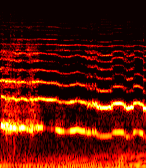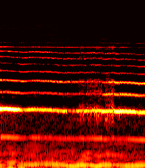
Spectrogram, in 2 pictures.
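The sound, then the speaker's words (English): A woman lets out one long, loud, high-pitched scream that holds steady for several seconds, wavering slightly in pitch before trailing on without a break. “No, we got some great audio of a scream here, and I want you to listen to it thoroughly, examine the scream, and then tell us why is she screaming.”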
